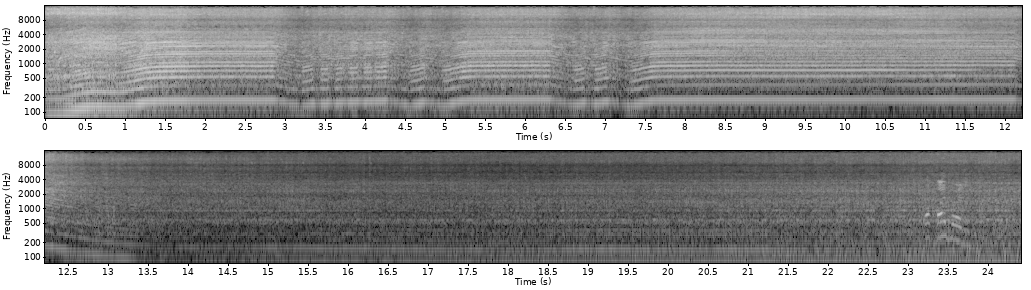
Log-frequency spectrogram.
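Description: A Ryobi full-crank expandable weed trimmer engine, salvaged from the garbage, runs loudly at a high buzzing rev, dips and surges a few times, then drops to a steady, quieter low idle that carries on to the end.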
